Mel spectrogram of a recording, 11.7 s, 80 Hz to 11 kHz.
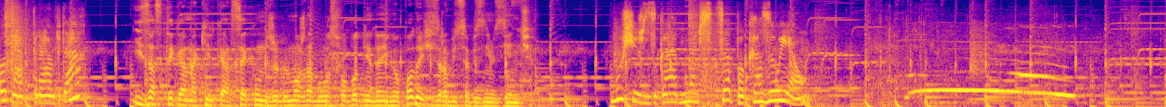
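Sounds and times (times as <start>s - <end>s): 
speech: 0.0s - 8.4s
wolf howl played back by a robot through a small speaker: 9.0s - 10.9s.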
